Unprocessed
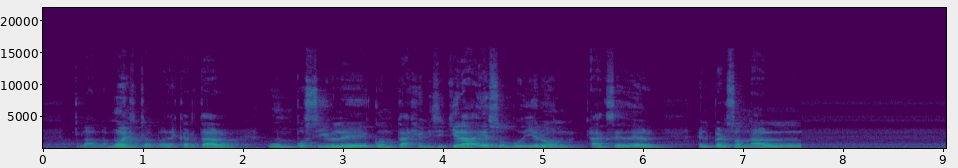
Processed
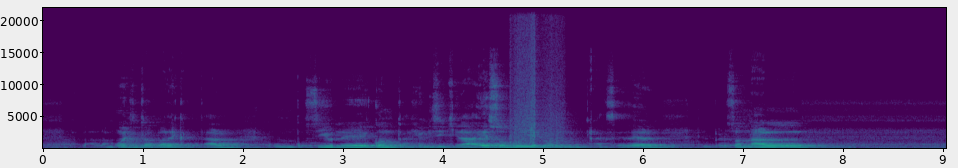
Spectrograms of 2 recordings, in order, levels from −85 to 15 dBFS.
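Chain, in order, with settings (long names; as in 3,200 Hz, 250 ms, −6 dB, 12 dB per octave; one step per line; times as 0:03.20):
0:04.66–0:05.22: one scale factor per block 3 bits
low-shelf EQ 72 Hz −6 dB
volume swells 482 ms
rectangular room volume 460 cubic metres, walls mixed, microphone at 0.67 metres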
